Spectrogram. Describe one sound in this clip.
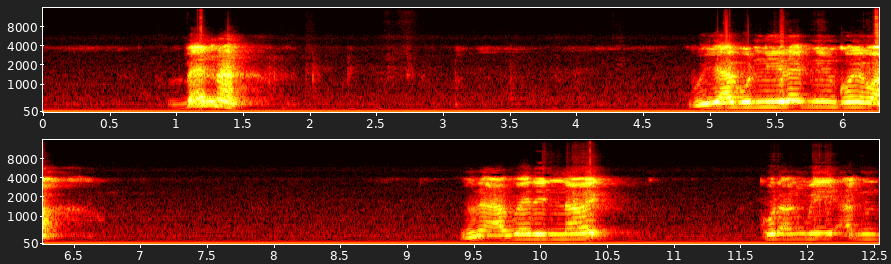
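A man speaks into a microphone in short bursts with pauses between.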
